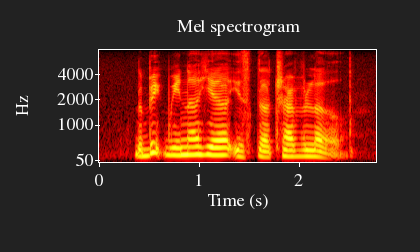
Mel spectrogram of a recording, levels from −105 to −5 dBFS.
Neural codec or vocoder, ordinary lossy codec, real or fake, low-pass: none; none; real; none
